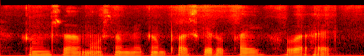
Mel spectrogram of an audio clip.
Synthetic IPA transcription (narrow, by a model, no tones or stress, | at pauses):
kɔːnsamɔ̰ːsəmːẽkəmpʰa̰skeɾupaːi | howaɦɛː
